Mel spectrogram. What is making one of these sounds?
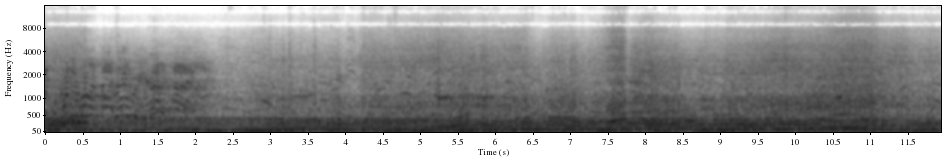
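Many car engines rumble and rev loudly outdoors.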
